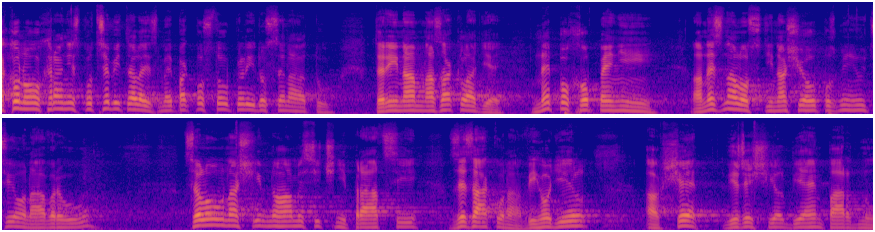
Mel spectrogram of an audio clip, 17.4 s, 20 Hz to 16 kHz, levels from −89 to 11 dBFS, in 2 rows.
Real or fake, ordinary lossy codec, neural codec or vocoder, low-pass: real; Opus, 64 kbps; none; 14.4 kHz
